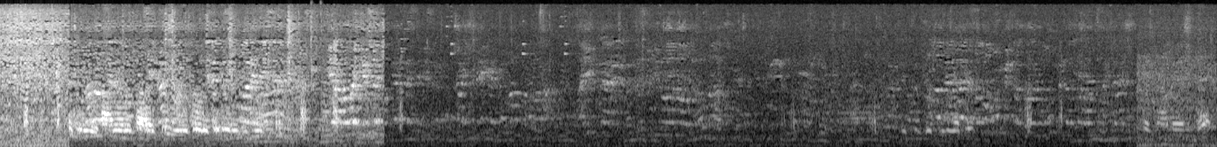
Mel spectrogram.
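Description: A small crowd of men and women talk quietly outdoors.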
